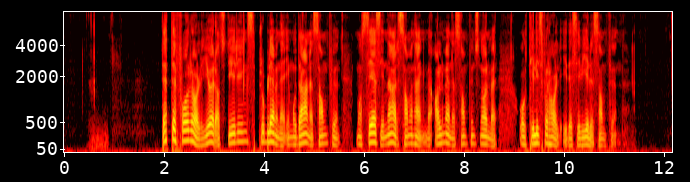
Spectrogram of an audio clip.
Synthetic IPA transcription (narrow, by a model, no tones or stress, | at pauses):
d̪̥ɛt̪əfɔɾhɔljøːɾʔɑ̰t̪st̪yːɾɪŋspʰɾʊbleːmənə̰ʔḭːmʊd̪æːɳə̰sɑmfʉn | moːseːəsiːnæːɾsɑmənhɛ̰ŋmḛːʔɑlmɛnəsɑmfʉnsnɔɾmə̰ɾoːɡt̪ʰɪlɪt̪sfɔɾhɔlḭːd̪eːsɪʋiːlə̰sɑmfʉ̰n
